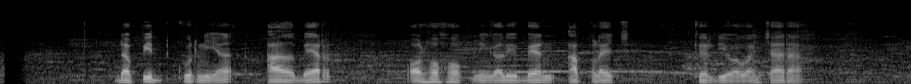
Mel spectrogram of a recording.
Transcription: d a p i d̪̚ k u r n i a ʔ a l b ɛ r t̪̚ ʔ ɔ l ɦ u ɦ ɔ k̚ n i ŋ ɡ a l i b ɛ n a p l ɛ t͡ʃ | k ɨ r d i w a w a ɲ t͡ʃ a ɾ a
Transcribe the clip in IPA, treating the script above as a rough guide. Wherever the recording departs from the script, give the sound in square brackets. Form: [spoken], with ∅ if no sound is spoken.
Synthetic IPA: d a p i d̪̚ k u r n i a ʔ a l b ɛ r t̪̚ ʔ ɔ l ɦ [ɔ] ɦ ɔ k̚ n i ŋ ɡ a l i b ɛ n a p l ɛ t͡ʃ | k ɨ r d i w a w a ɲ t͡ʃ a ɾ a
